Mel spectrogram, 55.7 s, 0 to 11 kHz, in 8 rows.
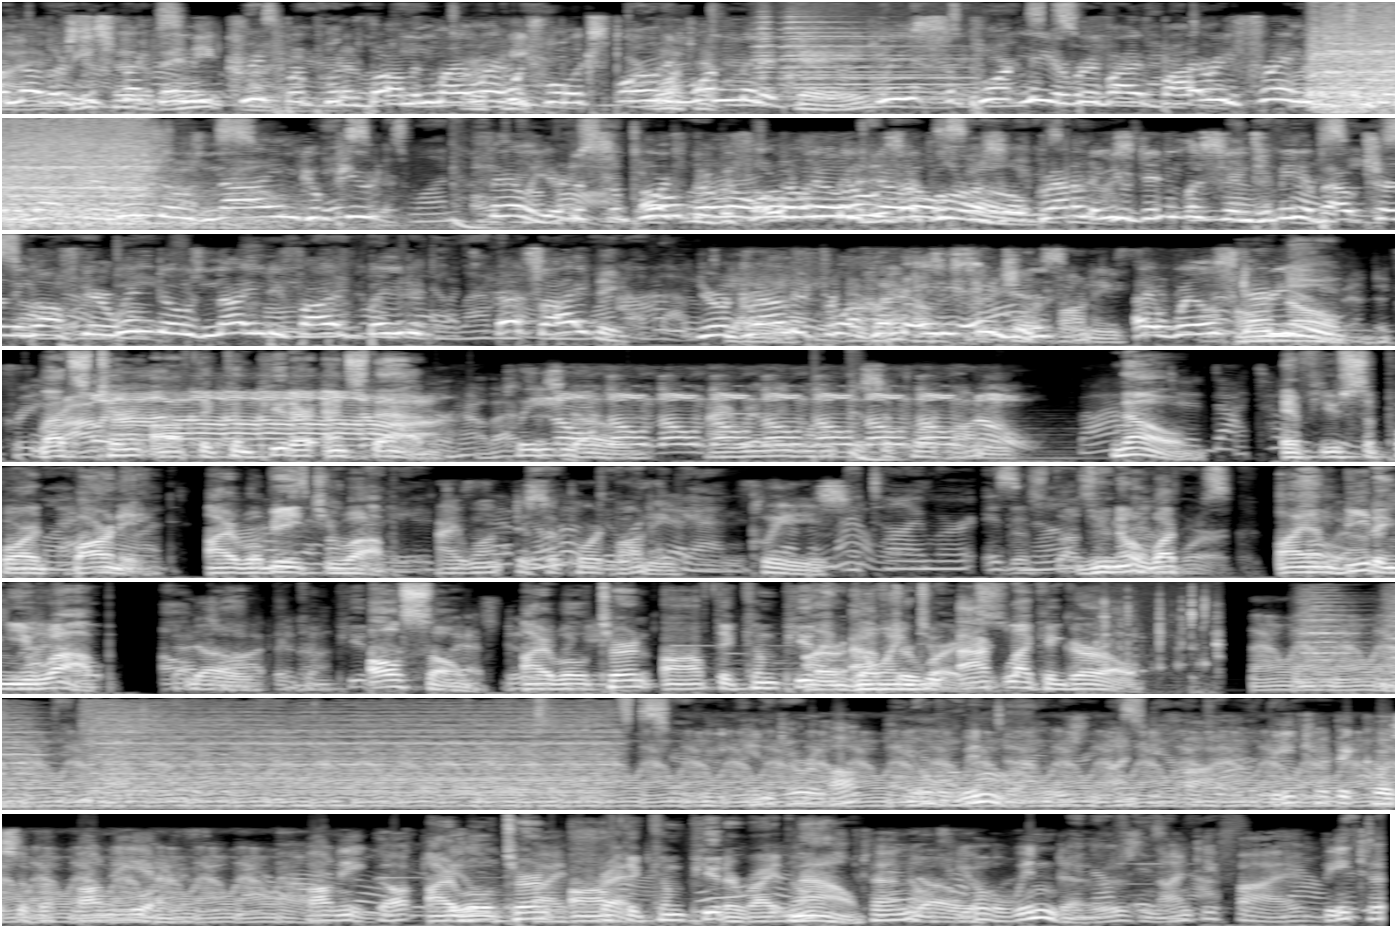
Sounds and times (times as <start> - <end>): Speech: 0.0 - 40.6, 45.0 - 55.6.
